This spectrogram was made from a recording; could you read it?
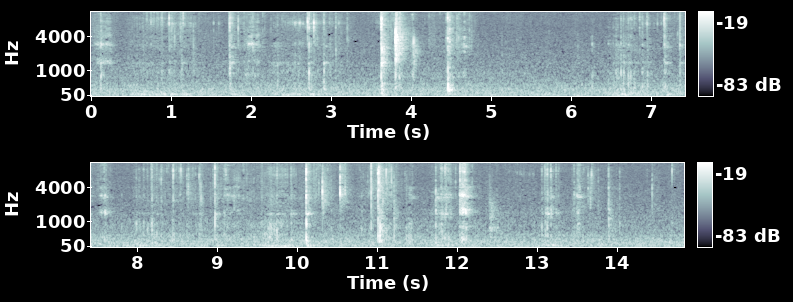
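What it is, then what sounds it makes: Bar of soap being shaved. A utility knife blade shaves a solid cream bar of soap into thin flakes with repeated scraping cuts. The quiet, bright, crisp scratches come in irregular bursts, with a few sharper, louder strokes among softer shaving sounds.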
